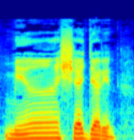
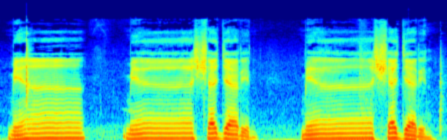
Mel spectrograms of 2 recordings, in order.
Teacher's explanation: Min ditulisnya, dibacanya jadi min syajarin. Bukan hanya n ditambah g aja, ditahan juga, ada ditahan. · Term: ikhfa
